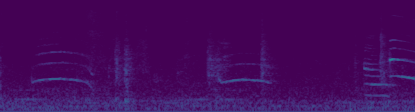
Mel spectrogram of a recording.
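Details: Indoor domestic cats, a mother cat upset and kittens playing with a horse-drawn carriage toy; three soft, thin meows, each gently falling, heard over background hiss and faint clicks.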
